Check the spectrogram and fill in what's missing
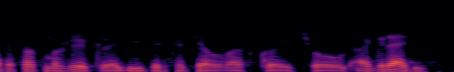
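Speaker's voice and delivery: ordinary delivery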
